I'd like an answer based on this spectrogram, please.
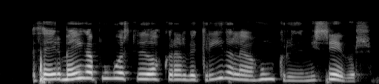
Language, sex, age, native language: Icelandic, female, 40-49, Icelandic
